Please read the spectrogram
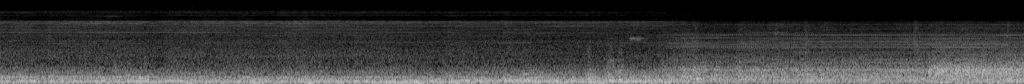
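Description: Double-decker commuter train running, heard from inside the carriage: a steady low rumble, with a louder rushing noise coming in near the end.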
